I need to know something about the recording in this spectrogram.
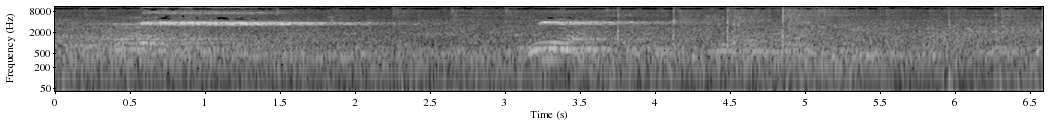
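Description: A whistle blown twice in a gym: a long steady blast of about a second and a half, then a shorter one about three seconds in, over people's voices.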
